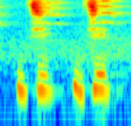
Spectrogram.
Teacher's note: Es justo la fricción que hace sonar el sonido blandito, d, d, fricción.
